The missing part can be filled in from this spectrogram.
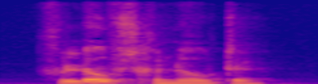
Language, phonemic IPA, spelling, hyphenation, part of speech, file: Dutch, /ɣəˈloːfs.xəˌnoː.tə/, geloofsgenote, ge‧loofs‧ge‧no‧te, noun, Nl-geloofsgenote.ogg
- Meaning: female co-religionist, a woman of the same religion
